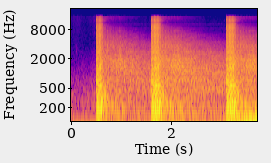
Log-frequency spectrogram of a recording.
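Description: Three loud, sharp bursts of machine gun fire from the video game New Arsenal, spaced about a second apart, each a close, hard report with a short ringing tail over a steady low background.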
